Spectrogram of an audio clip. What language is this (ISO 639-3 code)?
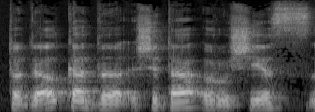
lit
